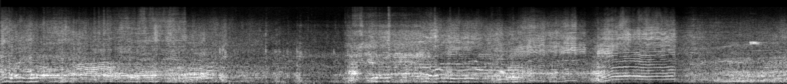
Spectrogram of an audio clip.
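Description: Motorcycle engines buzz and rev nearby outdoors.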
